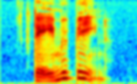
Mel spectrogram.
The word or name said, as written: dameben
